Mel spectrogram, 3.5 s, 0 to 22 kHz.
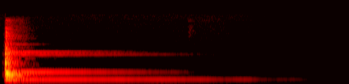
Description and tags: metal bang 01
soft hit on a brass sculpture
hit, metal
